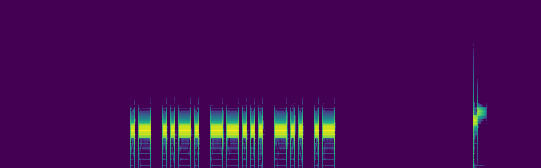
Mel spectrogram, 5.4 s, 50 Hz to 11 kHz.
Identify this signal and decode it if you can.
Morse code, heard as a keyed tone, about 28 wpm, 700 Hz. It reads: AF7DA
